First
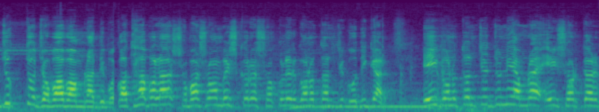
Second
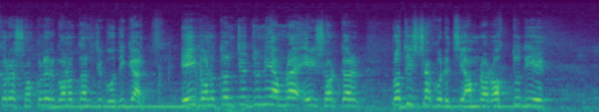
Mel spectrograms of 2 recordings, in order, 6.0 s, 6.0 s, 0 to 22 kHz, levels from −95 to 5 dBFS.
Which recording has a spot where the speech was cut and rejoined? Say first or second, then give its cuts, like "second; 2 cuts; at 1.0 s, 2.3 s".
first; 1 cut; at 1.1 s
